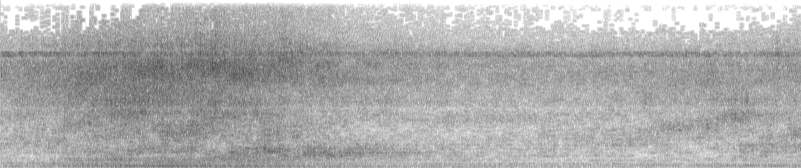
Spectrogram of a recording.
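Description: An engine passing by, its sound swelling to a peak about a second in and then fading away, with a steady low hum under a rushing noise.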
